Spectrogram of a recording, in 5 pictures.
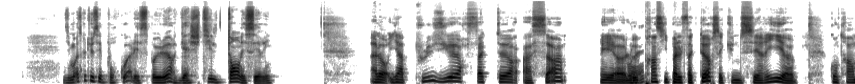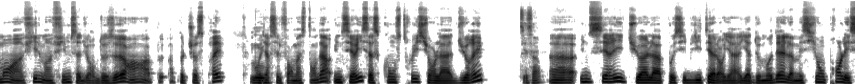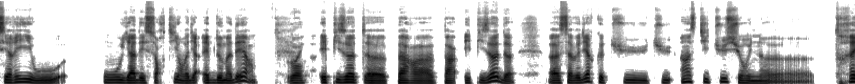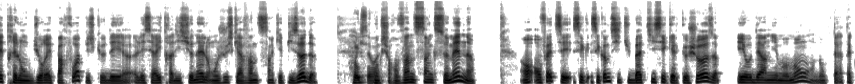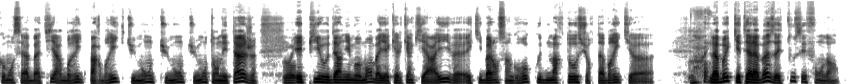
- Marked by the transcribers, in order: stressed: "tant"; drawn out: "heu"; laughing while speaking: "Mouais"
- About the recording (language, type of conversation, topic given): French, podcast, Pourquoi les spoilers gâchent-ils tant les séries ?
